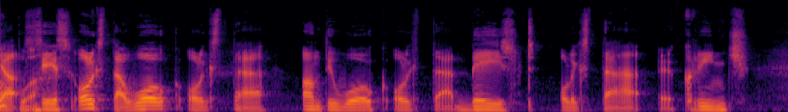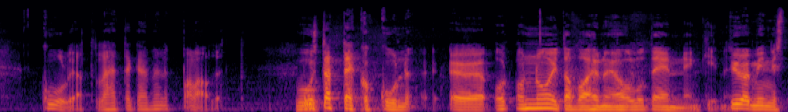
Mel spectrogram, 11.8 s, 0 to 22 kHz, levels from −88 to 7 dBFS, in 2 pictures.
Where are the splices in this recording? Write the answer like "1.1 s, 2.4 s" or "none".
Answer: 8.1 s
